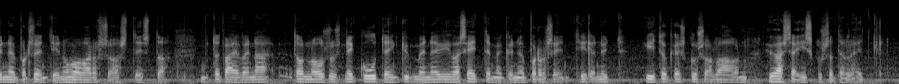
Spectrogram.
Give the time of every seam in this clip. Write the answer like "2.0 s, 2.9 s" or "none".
2.2 s, 2.9 s, 5.9 s, 7.6 s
